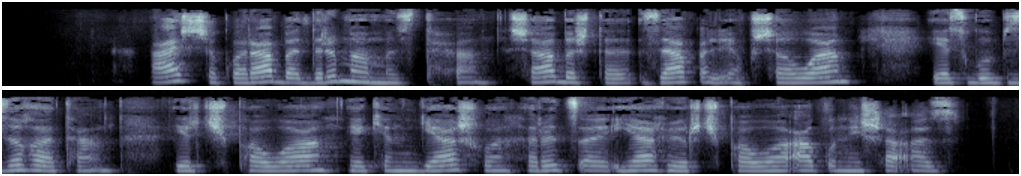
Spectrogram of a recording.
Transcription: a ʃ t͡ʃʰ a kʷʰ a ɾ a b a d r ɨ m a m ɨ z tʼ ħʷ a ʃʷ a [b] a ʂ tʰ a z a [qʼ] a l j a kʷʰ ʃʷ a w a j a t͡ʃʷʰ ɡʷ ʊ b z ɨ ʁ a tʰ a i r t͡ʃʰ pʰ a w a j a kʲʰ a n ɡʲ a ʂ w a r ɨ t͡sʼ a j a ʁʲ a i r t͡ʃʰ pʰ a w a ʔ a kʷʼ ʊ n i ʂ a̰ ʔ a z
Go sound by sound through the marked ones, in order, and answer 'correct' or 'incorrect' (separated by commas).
correct, correct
